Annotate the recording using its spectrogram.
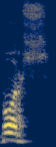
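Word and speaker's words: borscht: traditional Ukrainian soup called Bor that's how you pronounce it borch it's made with yeah it's it uses beads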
